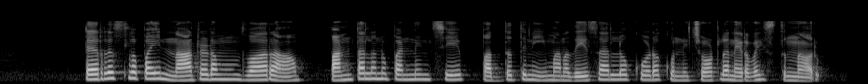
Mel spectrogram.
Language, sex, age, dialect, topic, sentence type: Telugu, male, 25-30, Central/Coastal, agriculture, statement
